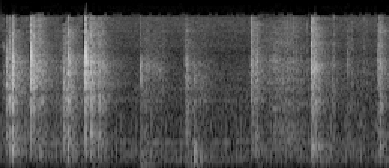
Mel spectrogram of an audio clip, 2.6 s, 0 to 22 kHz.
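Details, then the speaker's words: Restored 1957 Olympia SM3 typewriter, serial 1064747, typing on the red ribbon setting; crisp, snappy, uneven key strikes, about eight in three seconds, each a clean sharp clack, action working freely and correctly. "I get ahead of myself trying to type too fast to show these things off, because I'm really not that fast of a typer."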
